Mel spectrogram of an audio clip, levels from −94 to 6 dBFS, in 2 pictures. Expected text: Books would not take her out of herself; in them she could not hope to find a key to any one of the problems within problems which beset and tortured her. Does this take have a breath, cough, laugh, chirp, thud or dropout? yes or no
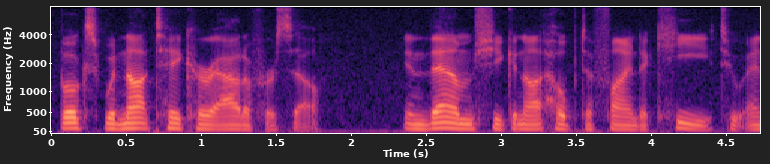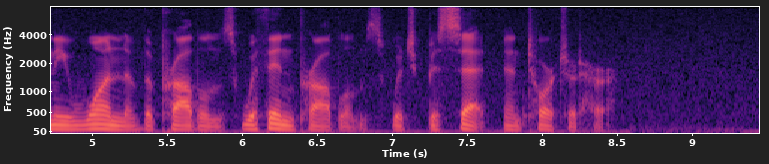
no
